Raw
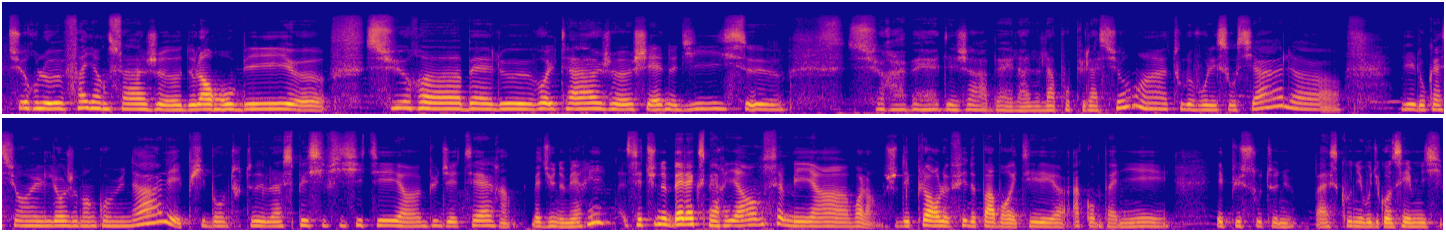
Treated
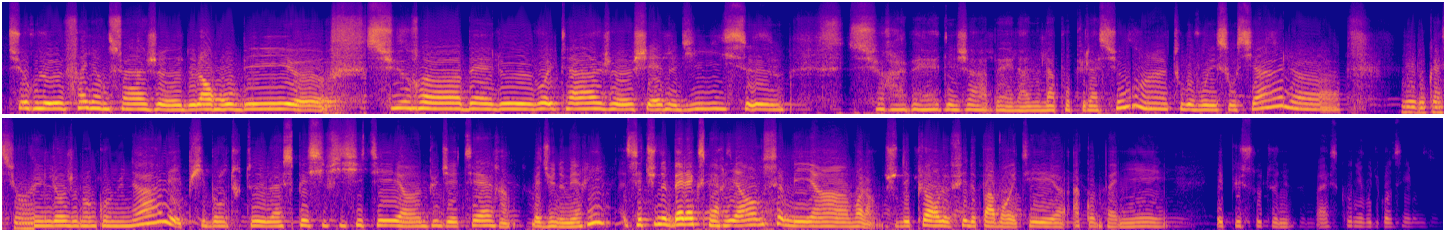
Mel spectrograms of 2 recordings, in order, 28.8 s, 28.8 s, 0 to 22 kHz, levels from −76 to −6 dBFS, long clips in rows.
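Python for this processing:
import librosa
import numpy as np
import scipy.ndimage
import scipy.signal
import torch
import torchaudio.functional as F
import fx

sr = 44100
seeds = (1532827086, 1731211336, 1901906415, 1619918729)

p1 = fx.fade_out_tail(x, sr, length_s=6.04)
p2 = fx.ring_mod(p1, sr, carrier_hz=100.0, at=(13.68, 14.75))
p3 = fx.fuzz(p2, sr, gain_db=32.0, gate_db=-39.0)
p4 = p2 + F.gain(torch.from_numpy(p3), -11.0).numpy()
p5 = p4 + 10.0 ** (-21.5 / 20.0) * np.pad(p4, (int(274 * sr / 1000.0), 0))[:len(p4)]
y = fx.sustainer(p5, sr, db_per_s=21.0, at=(2.89, 4.27))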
